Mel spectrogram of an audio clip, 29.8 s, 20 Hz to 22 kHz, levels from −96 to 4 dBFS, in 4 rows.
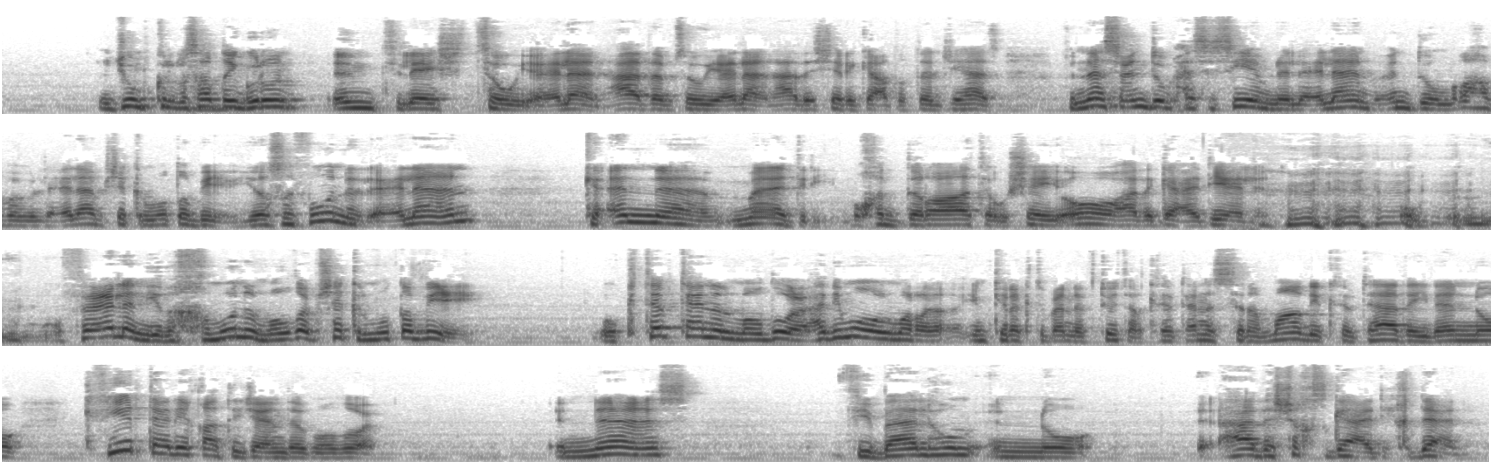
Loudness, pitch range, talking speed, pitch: -24 LUFS, 155-210 Hz, 155 wpm, 175 Hz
